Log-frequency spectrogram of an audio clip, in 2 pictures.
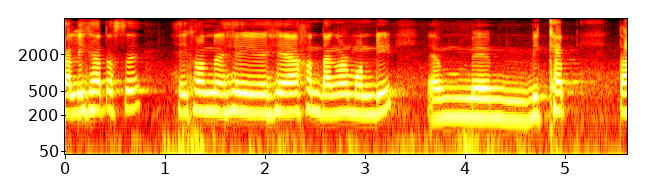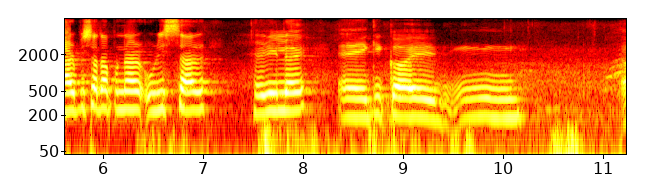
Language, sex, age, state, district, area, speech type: Assamese, female, 60+, Assam, Kamrup Metropolitan, urban, spontaneous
